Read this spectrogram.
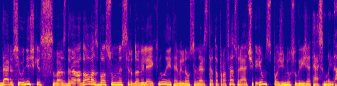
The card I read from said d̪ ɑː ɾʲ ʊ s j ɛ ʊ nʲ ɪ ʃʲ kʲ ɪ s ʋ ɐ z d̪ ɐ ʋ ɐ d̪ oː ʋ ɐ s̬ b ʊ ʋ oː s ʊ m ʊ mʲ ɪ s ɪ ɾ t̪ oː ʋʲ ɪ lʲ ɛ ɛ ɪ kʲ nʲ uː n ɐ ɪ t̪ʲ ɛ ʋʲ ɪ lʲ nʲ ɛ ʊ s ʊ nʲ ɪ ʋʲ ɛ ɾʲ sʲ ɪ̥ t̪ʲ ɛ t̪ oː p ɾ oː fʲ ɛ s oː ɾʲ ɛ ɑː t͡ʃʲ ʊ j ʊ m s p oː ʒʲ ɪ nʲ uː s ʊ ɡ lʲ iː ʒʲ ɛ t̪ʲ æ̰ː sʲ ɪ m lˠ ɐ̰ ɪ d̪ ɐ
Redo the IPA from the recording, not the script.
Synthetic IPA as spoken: d̪ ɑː ɾʲ ʊ s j ɛ ʊ nʲ ɪ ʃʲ kʲ ɪ s ʋ ɐ z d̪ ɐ ʋ ɐ d̪ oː ʋ ɐ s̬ b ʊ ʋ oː s ʊ m ʊ mʲ ɪ s ɪ ɾ d̪ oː ʋʲ ɪ lʲ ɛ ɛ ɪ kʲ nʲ uː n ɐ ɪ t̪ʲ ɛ ʋʲ ɪ lʲ nʲ ɛ ʊ s ʊ nʲ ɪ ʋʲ ɛ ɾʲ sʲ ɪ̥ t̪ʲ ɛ t̪ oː p ɾ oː fʲ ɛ s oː ɾʲ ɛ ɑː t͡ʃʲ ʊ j ʊ m s p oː ʒʲ ɪ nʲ uː s ʊ ɡ ɾʲ iː ʒʲ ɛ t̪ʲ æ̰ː sʲ ɪ m lˠ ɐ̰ ɪ d̪ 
